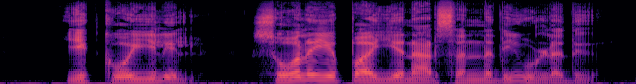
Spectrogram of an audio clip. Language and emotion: Tamil, neutral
